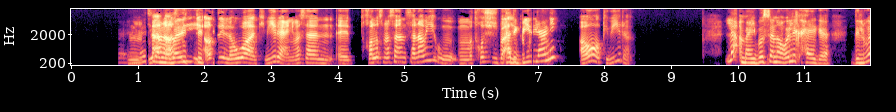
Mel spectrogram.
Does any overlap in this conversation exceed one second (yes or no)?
yes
